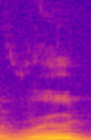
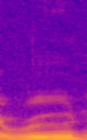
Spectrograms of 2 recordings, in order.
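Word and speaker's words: Rhude: of people there, the Atmos booth, and the Rude booth. Is that how you say it? Rude?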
